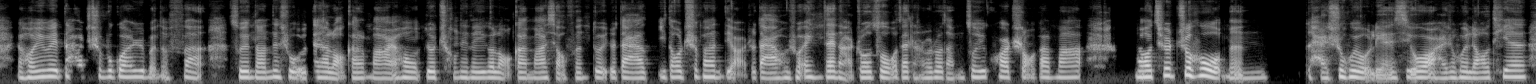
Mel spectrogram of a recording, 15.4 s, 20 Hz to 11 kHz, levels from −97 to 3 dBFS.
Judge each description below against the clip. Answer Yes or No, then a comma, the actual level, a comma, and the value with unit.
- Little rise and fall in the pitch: Yes, narrow, 1.9 semitones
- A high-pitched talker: Yes, high, 195 Hz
